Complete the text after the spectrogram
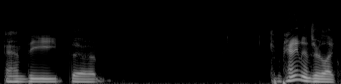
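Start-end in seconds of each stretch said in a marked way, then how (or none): none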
